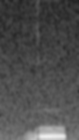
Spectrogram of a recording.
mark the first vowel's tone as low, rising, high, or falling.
falling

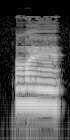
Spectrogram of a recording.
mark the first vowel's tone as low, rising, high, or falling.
low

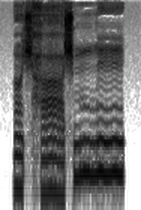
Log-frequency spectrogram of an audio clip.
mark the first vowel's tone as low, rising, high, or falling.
low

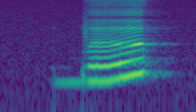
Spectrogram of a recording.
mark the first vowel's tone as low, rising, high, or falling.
rising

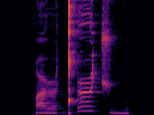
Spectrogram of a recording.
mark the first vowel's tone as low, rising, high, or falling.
low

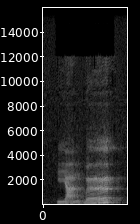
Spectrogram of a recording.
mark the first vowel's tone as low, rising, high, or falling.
low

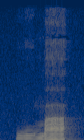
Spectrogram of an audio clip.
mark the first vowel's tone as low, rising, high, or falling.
low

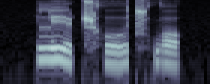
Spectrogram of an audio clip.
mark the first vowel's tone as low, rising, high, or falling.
falling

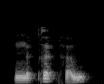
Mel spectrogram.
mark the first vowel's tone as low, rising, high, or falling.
low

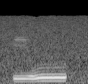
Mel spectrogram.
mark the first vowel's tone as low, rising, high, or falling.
low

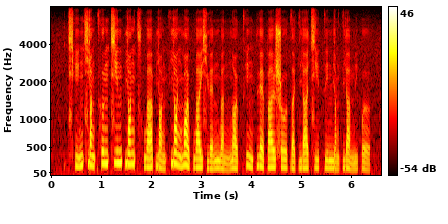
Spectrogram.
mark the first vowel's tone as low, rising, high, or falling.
rising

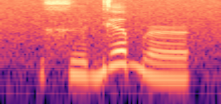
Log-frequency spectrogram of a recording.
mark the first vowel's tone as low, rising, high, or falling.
low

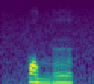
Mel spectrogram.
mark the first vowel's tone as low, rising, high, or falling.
falling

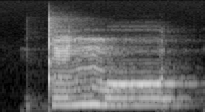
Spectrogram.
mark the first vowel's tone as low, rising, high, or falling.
rising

